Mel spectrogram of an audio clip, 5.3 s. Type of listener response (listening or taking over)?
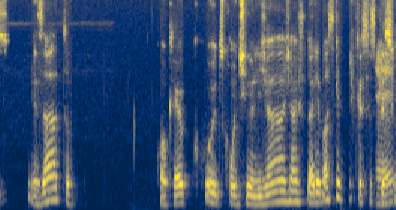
listening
